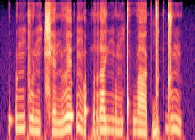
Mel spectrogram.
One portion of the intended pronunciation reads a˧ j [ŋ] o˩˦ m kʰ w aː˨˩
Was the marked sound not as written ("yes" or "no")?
no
